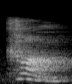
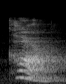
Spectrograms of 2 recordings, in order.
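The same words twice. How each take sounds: First: Car with no R, long ah. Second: Car with a clear final R; American car. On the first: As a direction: say Car the British way, no R. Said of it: "first in received pronunciation". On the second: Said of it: "second in General American". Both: Shown as a demonstration.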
